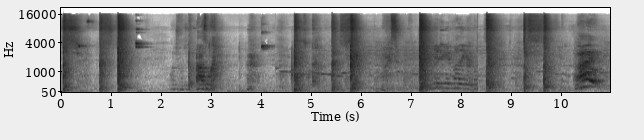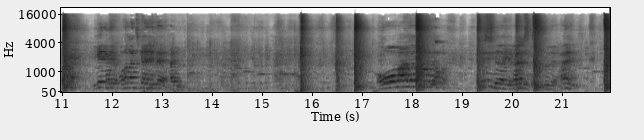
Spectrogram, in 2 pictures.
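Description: Boxing gloves smack sharply against focus mitts.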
